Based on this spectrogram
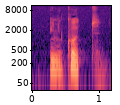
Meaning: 1. rib (bone) 2. hill, slope 3. coast
- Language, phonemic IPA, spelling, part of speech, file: French, /kot/, côte, noun, Fr-côte.ogg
